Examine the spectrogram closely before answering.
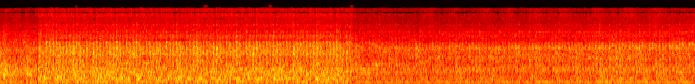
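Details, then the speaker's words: Idling truck: a rushing hiss of compressed air escaping at the elbow fittings, which need replacing. "tutaj mam wyciek powietrza i [Aplauz] to bywa tyle będę w kraju i tak jest do wymiany już tutaj też mam wyciek podjeżdża obydwa kolanka wymiarem najlepiej wszystkie trzy"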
